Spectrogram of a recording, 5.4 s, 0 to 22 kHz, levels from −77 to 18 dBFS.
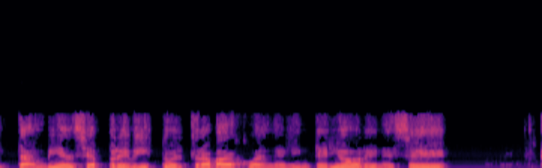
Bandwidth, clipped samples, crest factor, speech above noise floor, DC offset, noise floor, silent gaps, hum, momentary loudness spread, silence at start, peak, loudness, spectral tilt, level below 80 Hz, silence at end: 7.6 kHz; under 0.1%; 14 dB; 36 dB; under 0.1%; -52 dBFS; none; none; 7 LU; 0 s; -2 dBFS; -16 LUFS; -4 dB/octave; -54 dBFS; 0.95 s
